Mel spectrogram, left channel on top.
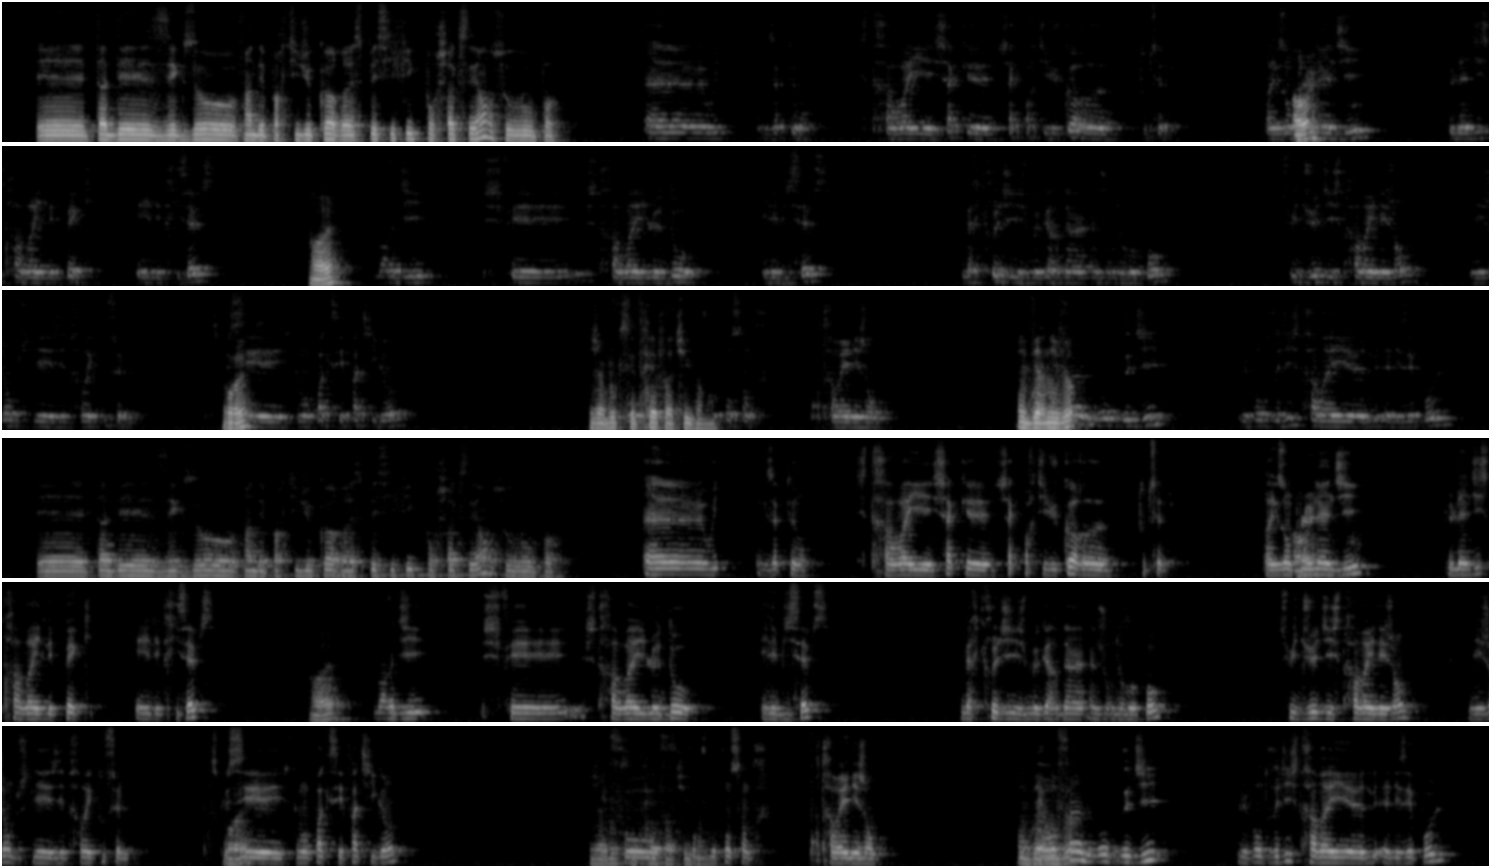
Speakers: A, on the left; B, on the right.
A: et t'as des exos, enfin des parties du corps euh, spécifiques pour chaque séance ou pas?
B: Euh, oui, exactement. J'ai travaillé chaque, euh, chaque partie du corps euh, toute seule. Par exemple,
A: Ah ouais?
B: le lundi, le lundi, je travaille les pecs et les triceps.
A: Ouais.
B: Mardi, je fais, je travaille le dos et les biceps. Mercredi, je me garde un, un jour de repos. Ensuite, jeudi, je travaille les jambes. Les jambes, je les, je les travaille tout seul. Parce que
A: Ouais.
B: c'est justement pas que c'est fatigant,
A: J'avoue
B: Il faut,
A: que c'est très fatigant.
B: faut que je me concentre pour travailler les jambes.
A: Et le dernier
B: Et enfin,
A: jour?
B: le vendredi, le vendredi, je travaille euh, les les épaules,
